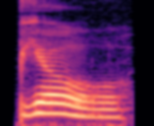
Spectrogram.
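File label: "beo", Scottish Gaelic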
